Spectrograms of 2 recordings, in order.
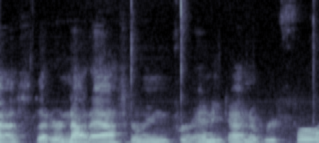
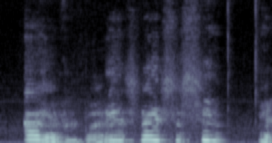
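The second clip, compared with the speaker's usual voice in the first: very high, put-on, fake polite voice. Mocking the fake office talk they always use, greeting everyone in a slightly too high pitch. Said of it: "slightly too high pitch".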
